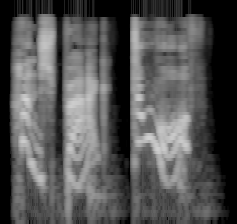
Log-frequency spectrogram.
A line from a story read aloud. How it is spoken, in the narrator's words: screamed Maria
